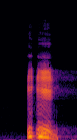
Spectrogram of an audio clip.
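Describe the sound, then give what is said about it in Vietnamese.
A light cough from a figure in red, two short voiced bursts in quick succession, the second longer, heard alone against silence. “Vị áo đỏ chỉ khẽ ho nhẹ.”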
